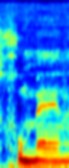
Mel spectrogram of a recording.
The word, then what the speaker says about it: Homme: own goddamn name wrong it's it's omen French which means man right so but in Norway it's who man then you get all the way here and that's Holly and my dad told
